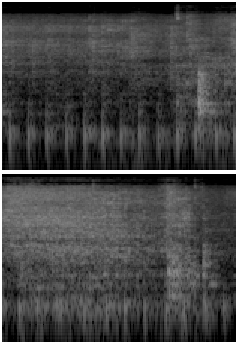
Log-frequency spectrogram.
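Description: Potatoes, onions and prawns sizzling in hot mustard oil in a wok, with a couple of short knocks. About three seconds in, water poured from a steel mug hits the hot oil and the sizzle surges loudly for about two seconds, then eases.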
